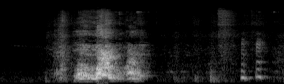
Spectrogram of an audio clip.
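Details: German Shepherd indoors while watching TV, giving one loud, harsh bark of about a second, followed by a few softer, short grunting sounds in a quiet room.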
